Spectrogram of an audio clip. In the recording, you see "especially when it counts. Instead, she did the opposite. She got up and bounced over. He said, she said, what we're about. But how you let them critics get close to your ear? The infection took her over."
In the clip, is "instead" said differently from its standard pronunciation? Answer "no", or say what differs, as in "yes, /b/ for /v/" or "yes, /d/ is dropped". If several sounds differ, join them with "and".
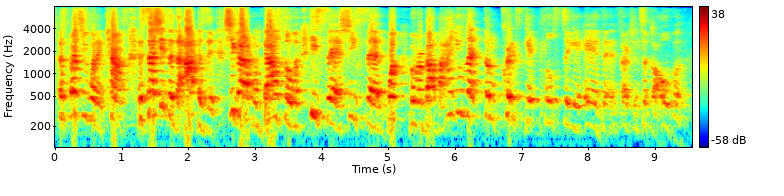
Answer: yes, /n/ is dropped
